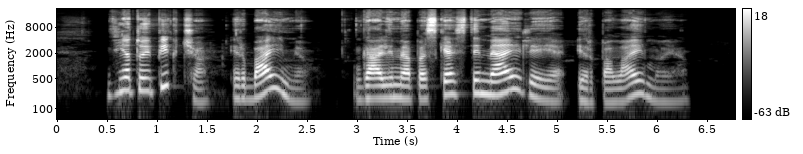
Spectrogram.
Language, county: Lithuanian, Vilnius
